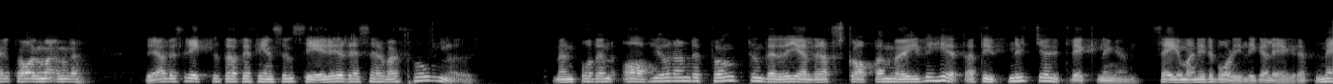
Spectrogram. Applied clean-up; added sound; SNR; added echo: neural mask model DeepFilterNet 3.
